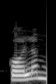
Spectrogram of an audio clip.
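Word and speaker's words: column: कि एम के बाद यानी यानी क्या है एम के बाद यदि एन आता है तो हमारा एन जो है वो क्या होता है व साइलेंट रहता है लेटर पी कब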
